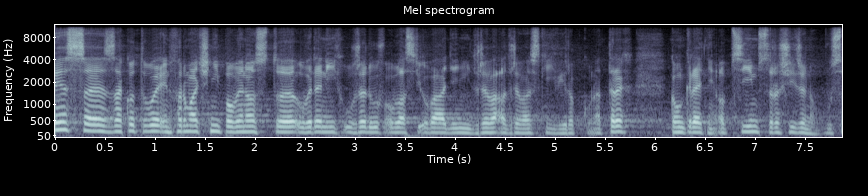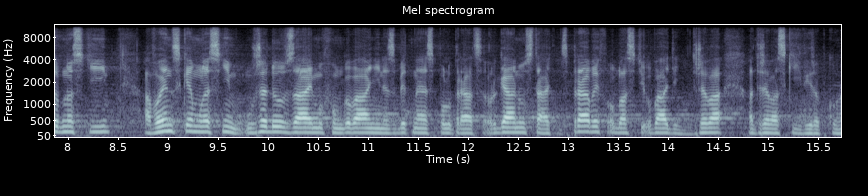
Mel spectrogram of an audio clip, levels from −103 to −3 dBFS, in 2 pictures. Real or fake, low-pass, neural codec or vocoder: real; 10.8 kHz; none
